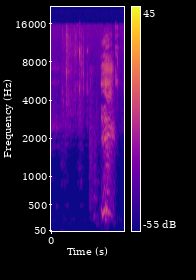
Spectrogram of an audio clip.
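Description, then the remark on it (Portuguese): A loose chair in a small cubicle gives one short, low creak with a groaning, almost flatulent tone during a live stream, lasting a fraction of a second after some faint rustling. “Isso é a cadeira aqui, ó.”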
